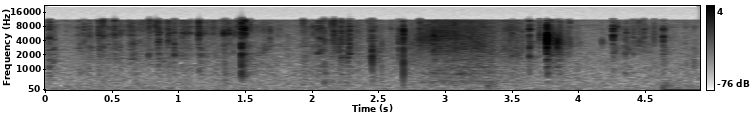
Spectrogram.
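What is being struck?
Bar of soap scraped with a metal blade.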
